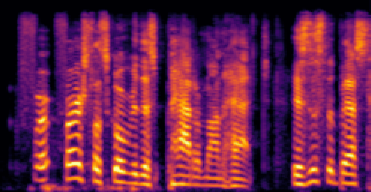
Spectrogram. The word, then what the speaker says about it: Patamon: It's a cream colored hat with the very nice Patamon embroidering.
